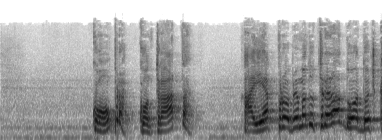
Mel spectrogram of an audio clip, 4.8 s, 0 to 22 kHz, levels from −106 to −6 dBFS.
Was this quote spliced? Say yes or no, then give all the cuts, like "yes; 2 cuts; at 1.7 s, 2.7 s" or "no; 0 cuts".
no; 0 cuts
